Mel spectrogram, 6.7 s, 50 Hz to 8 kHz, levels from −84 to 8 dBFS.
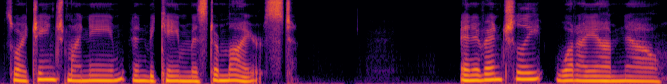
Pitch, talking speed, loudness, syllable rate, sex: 180 Hz, 135 wpm, -16 LUFS, 4.4 syllables/s, male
